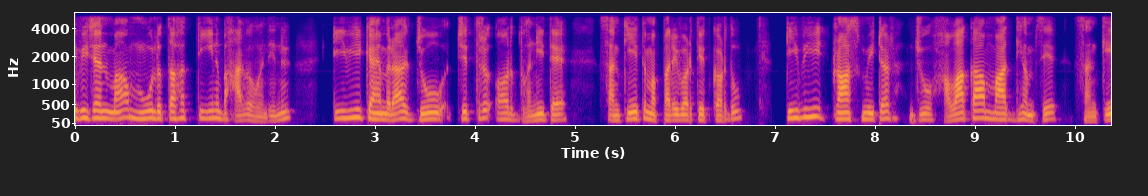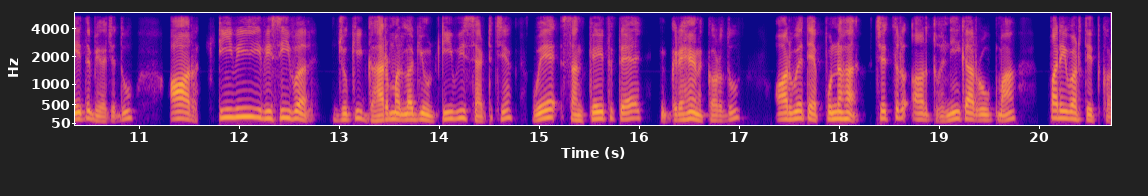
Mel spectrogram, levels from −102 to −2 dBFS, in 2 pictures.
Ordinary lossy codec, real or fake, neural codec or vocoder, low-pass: none; fake; codec, 16 kHz, 2 kbps, X-Codec, HuBERT features, trained on LibriSpeech; 5.4 kHz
